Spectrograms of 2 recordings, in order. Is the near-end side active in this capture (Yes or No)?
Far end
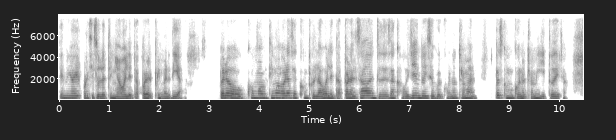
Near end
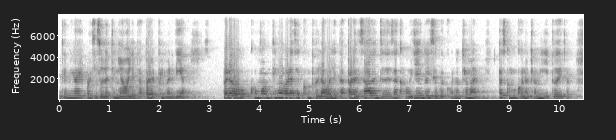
No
